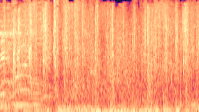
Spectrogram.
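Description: A game explosion bursts loudly.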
